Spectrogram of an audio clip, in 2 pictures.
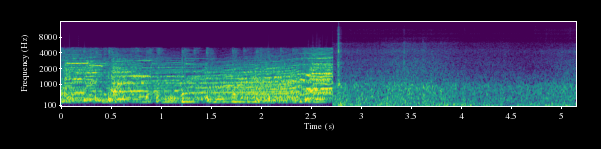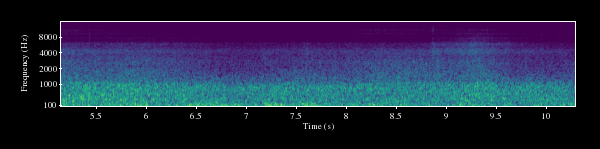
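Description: Thin, tinny music, as from a small radio, cuts off abruptly about three seconds in, leaving a steady rush of sea waves and wind.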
